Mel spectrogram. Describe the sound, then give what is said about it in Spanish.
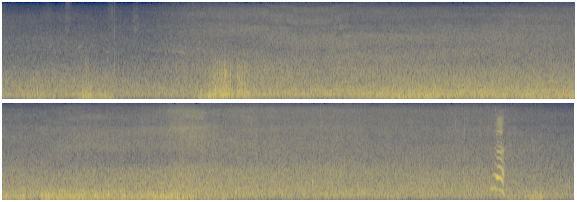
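Sea waves wash in with a steady, rushing roar that swells and recedes in gentle surges, with wind buffeting the microphone and a brief sharp splash near the end. “¡Que viene el agua!”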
